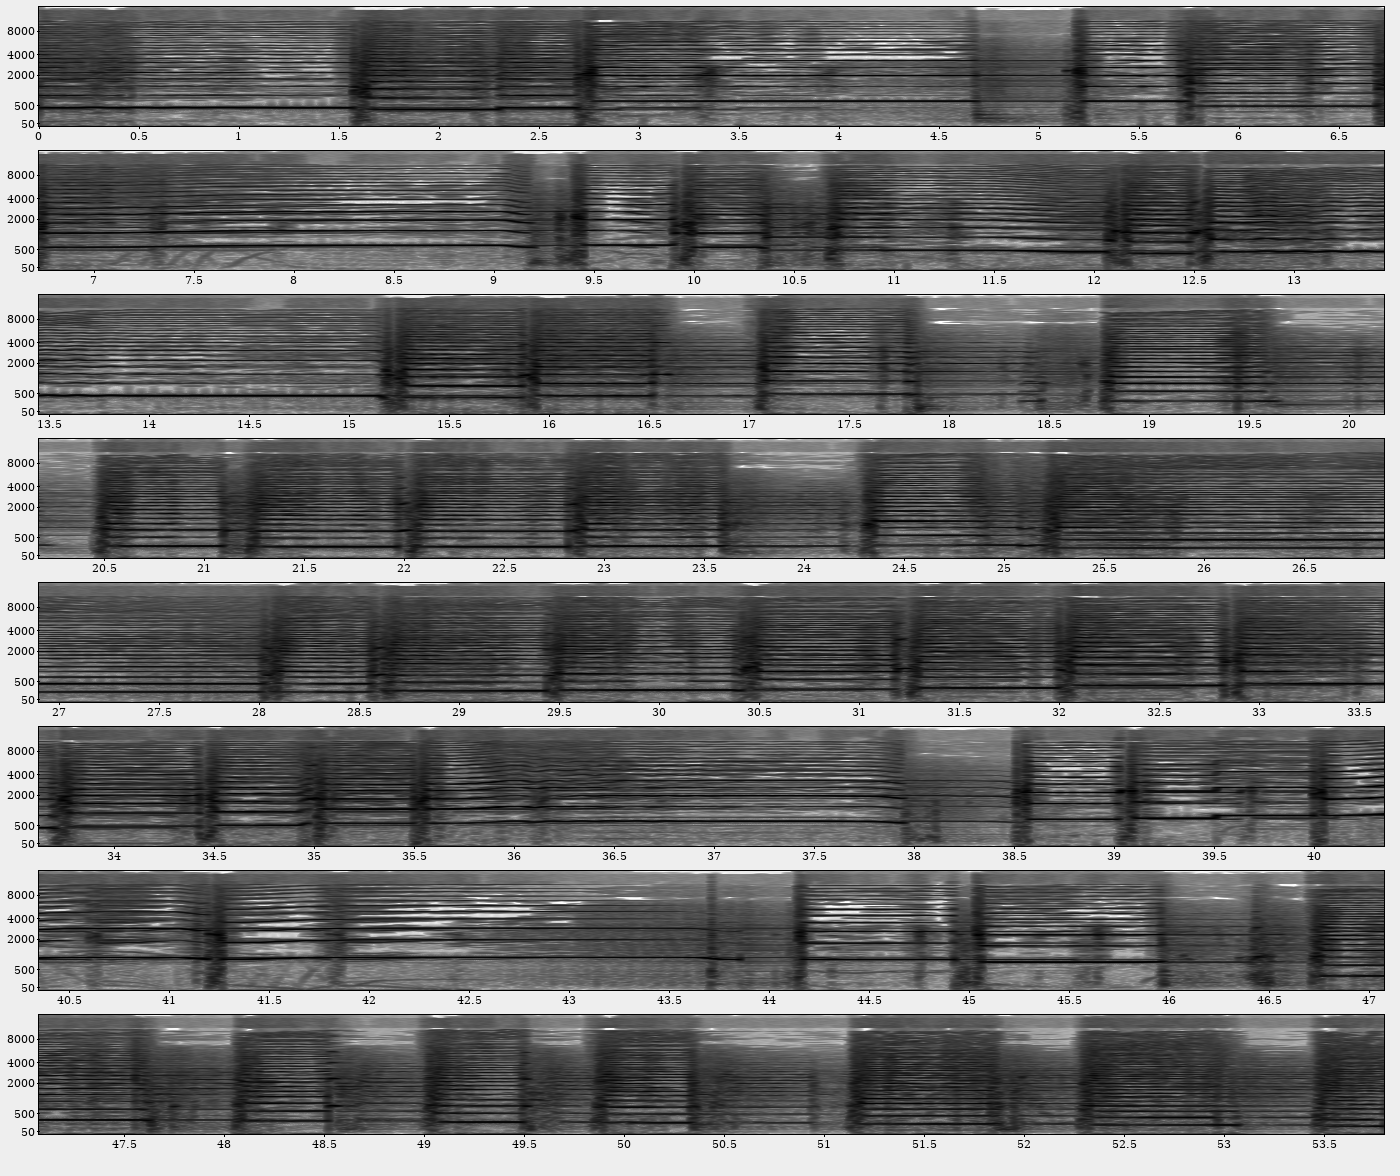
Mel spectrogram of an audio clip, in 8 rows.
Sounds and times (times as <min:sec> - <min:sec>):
Guitar: 0:00.0 - 0:53.8
Inside, small room: 0:00.0 - 0:53.8.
